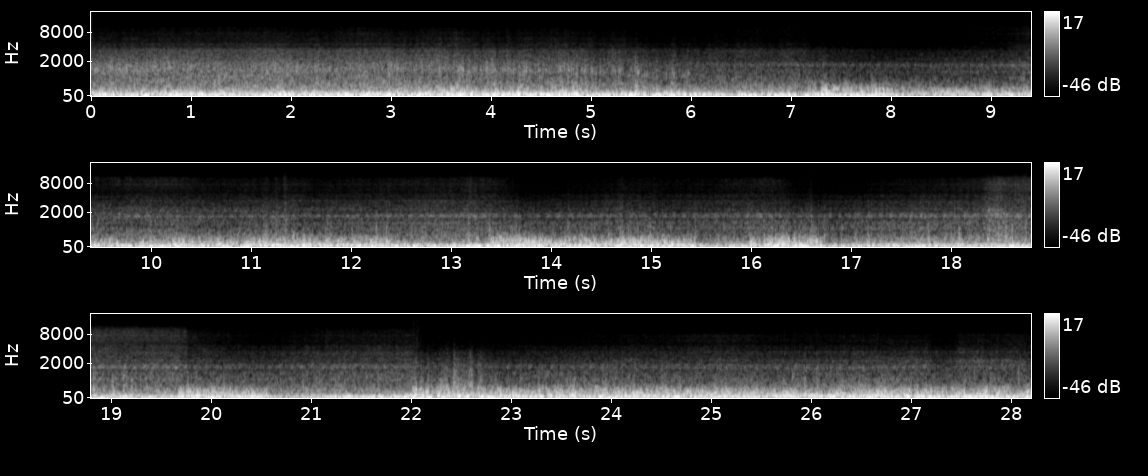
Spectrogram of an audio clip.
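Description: Wind rushing over the microphone while riding a Kymco motorbike along a road. The motorbike's engine runs steadily underneath, with a faint steady whine.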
